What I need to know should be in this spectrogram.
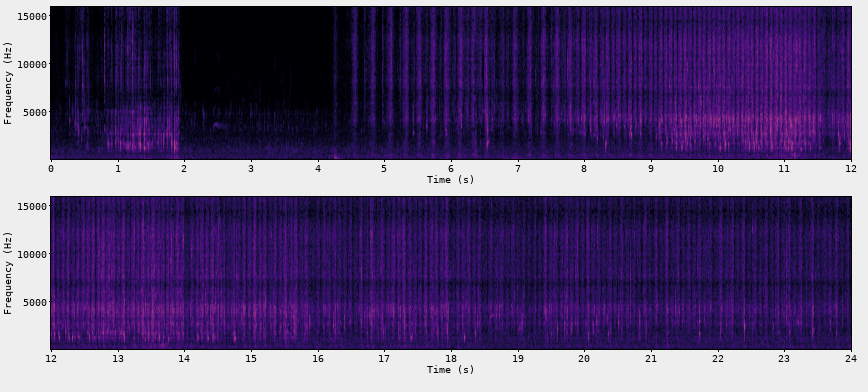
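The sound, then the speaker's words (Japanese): Hot water poured into a pot to brew tea: after a brief opening sound, a continuous splashing trickle runs for about twenty seconds, swelling toward the middle and staying fairly even afterward, with no voices. “ではお湯を注いで、”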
